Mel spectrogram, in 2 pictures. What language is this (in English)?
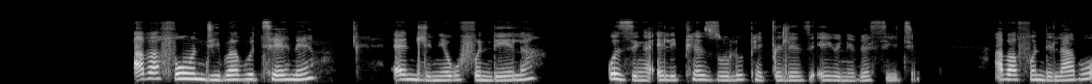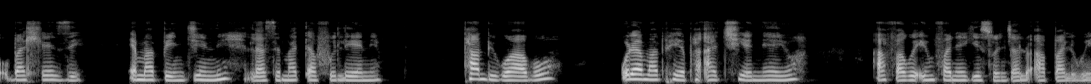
North Ndebele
